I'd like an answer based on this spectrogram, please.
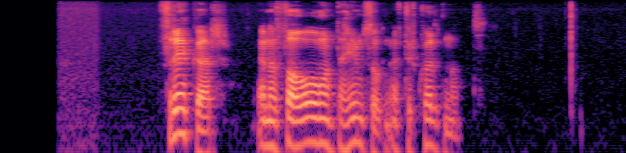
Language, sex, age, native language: Icelandic, male, 30-39, Icelandic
